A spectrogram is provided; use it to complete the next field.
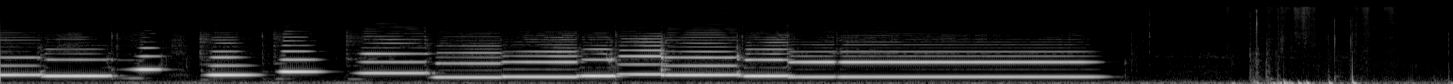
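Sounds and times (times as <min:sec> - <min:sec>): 
clarinet playing andante: 0:00.0 - 0:11.3.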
